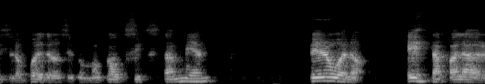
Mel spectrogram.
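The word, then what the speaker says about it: coccyx: nosotros Incluso en español ellos eso es la pronuncia coxis con esa x al final nosotros la x o sea el hueso es coxis hueso coxal coxis la x está al principio y al final es la s ellos para ellos la pronunciación es la k y la x la k en el medio y la x al final coxis sí la forma media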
